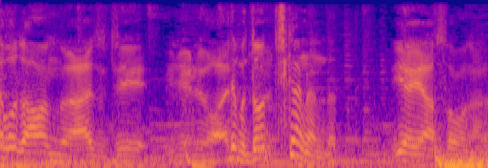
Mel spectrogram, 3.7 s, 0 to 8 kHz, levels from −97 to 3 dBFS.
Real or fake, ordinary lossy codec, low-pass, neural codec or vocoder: fake; none; 7.2 kHz; vocoder, 44.1 kHz, 128 mel bands every 256 samples, BigVGAN v2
